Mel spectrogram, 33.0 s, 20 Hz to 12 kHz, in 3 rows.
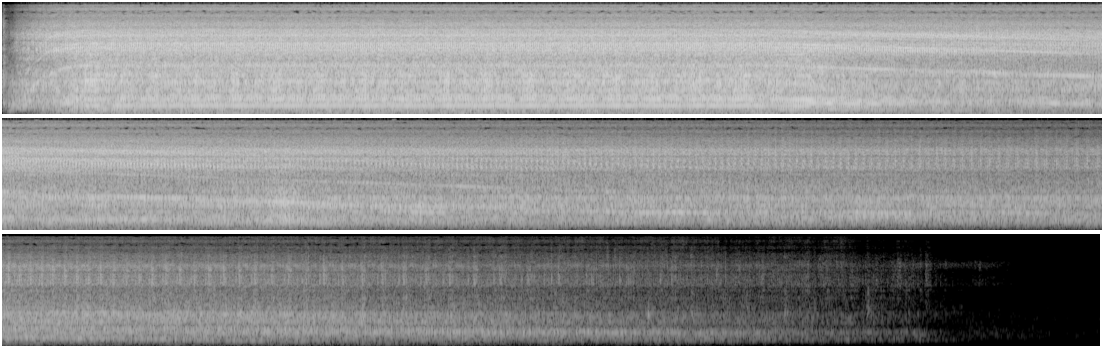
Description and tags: Belt grinder - Arboga - On run off
Arboga belt grinder turned on, running freely and turned off.
crafts, labor, concrete-music, belt-grinder, arboga, metalwork, machine, 80bpm, work, tools, 11bar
